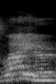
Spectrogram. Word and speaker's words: light: i g HT and you don't pronounce the GH cuz if you did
